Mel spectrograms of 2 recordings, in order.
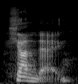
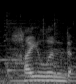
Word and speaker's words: Hyundai: to say something different Hundai and Hundai not Highland I oh it's Hundai by the way hundi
